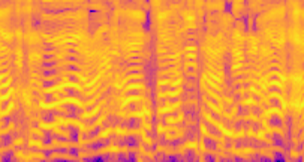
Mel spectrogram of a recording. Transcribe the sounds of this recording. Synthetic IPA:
ibevad̪ajlokofat͡sead̪imalak

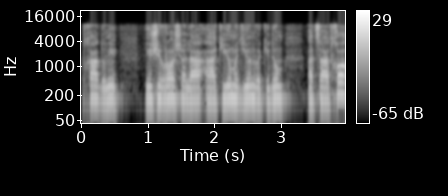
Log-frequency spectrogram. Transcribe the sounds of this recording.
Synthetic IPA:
t̪χaːd̪oni | jiʃivɾoʃalakijumad̪ijunvekid̪um | at͡saːt̪χo

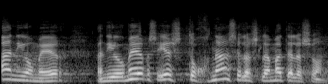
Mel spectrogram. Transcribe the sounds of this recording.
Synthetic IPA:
anio̞me̞ʁ | anio̞me̞ʁʃeje̞ʃt̪o̞χnaʃe̞laʃlamat̪alaʃo̞n

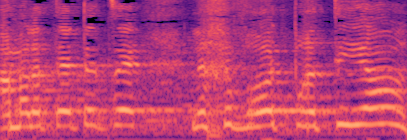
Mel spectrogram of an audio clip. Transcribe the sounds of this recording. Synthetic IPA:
amalat̪et̪et̪ze | leχevʁo̞t̪̚pʁat̪ijot

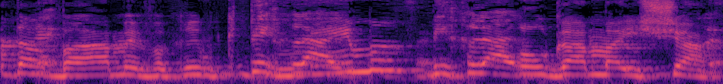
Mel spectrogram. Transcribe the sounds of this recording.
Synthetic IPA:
d̪aʁbaamevakʁimktnim | oɡamaiʃa

